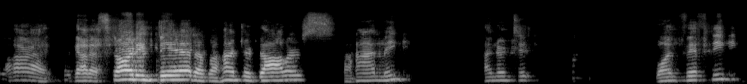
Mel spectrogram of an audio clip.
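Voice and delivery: auction caller voice; auctioneer. Acted. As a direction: call out bids like an auctioneer. Runs a charity auction.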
